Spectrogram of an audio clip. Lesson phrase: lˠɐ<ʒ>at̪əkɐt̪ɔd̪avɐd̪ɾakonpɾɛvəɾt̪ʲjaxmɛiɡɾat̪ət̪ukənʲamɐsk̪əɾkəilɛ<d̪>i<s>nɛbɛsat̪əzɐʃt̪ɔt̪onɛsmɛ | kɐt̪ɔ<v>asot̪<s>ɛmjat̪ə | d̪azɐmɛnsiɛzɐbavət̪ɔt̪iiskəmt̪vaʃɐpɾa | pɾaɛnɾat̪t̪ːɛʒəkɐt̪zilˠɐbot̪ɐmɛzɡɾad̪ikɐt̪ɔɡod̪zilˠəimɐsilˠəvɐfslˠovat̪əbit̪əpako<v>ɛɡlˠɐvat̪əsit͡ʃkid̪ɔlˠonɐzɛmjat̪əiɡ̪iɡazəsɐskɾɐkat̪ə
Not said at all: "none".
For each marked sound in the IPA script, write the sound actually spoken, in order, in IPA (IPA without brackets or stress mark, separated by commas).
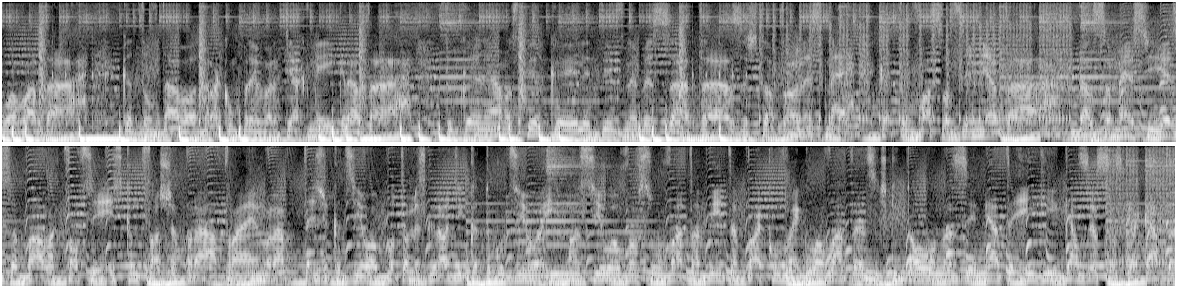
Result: v, t̪, f, v, z, v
